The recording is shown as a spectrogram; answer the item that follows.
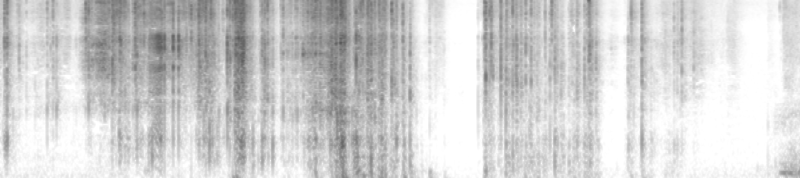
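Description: Magic: The Gathering booster pack's foil wrapper being torn open and crinkled: about two and a half seconds of tearing and crackling, then a shorter burst of crinkling about a second later.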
